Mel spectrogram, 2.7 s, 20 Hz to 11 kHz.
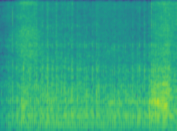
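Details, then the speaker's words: Reiju MRT Trophy with 75 MVT Iron Max kit and Yasuni exhaust, running too rich and needing carb adjustment: small two-stroke holds high, steady revs with a rattly buzz instead of dropping to idle; sticking throttle not returning. "Ah oui, il revient pas l'accélérateur. Il revient pas l'accélérateur."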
